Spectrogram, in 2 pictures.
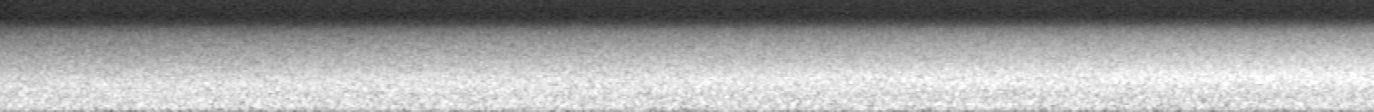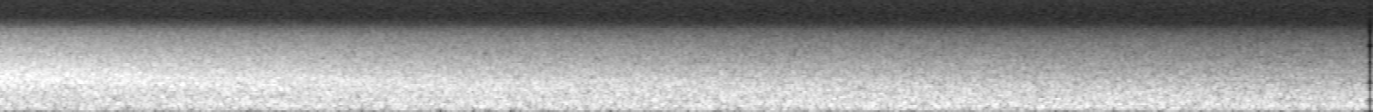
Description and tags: Outside wind ambience
filtered whitenoise loop for background ambience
